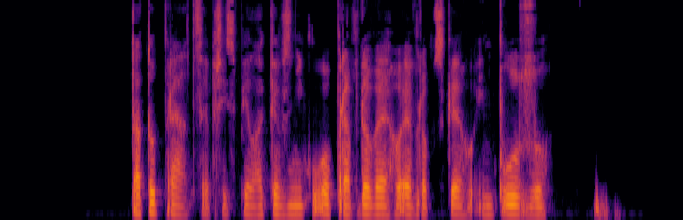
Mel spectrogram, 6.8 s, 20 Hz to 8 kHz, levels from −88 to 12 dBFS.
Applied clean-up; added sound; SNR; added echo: neural mask model Resemble Enhance denoiser.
